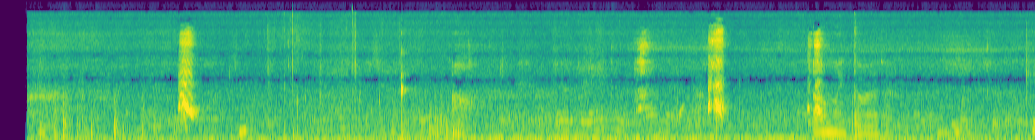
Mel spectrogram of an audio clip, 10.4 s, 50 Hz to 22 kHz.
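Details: 5-week-old infant girl: four sharp, abrupt hiccups over about ten seconds against a quiet room hum; infant hiccups.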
